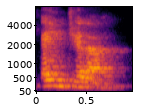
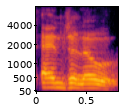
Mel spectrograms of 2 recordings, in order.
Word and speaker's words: Angelo: We will now move to Angela Jefta. I'm sorry if I pronounced the surname wrongly, but I see Angela here. Good afternoon. No, it's Angelo. Let me correct that.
